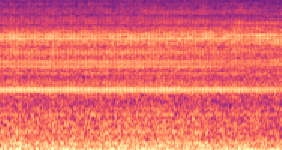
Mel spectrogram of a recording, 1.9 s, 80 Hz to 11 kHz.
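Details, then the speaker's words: 1995 Panasonic 7800 BTU air conditioner, compressor after it had been sitting, now run for a while: smooth constant hum with a faint steady whine, no knocks or rattles, quieter than before. Normal compressor running. "i just really needed to run it's a lot quieter now"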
